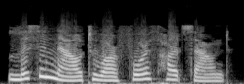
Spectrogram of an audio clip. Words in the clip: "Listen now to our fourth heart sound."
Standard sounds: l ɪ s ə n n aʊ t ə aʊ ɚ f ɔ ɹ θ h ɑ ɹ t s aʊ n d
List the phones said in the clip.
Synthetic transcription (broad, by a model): l ɪ s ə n n aʊ t ə aʊ ɚ f ɔ ɹ θ h ɑ ɹ t s aʊ n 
